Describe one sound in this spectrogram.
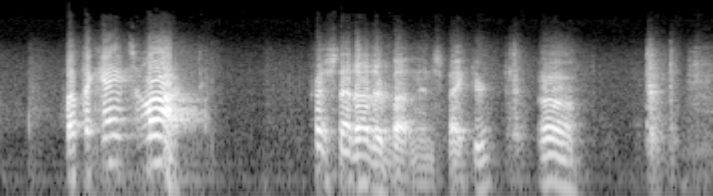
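An elderly man speaks with agitation, heard as if in an old film.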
